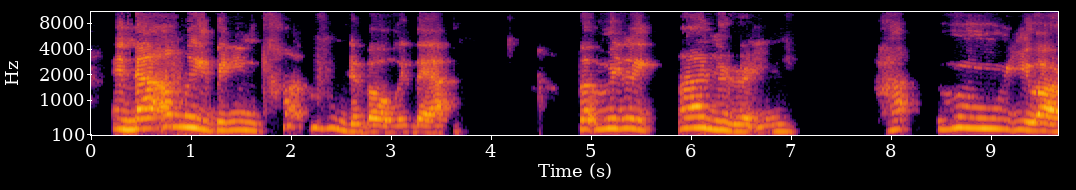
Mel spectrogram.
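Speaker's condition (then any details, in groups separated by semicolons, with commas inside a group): Cerebral palsy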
